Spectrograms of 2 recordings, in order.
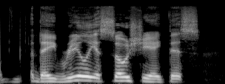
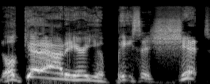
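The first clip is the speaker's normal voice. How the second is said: mock furious elders; 9 semitones higher than usual. Elders banishing the would-be artist, mock furious. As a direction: berate him like a disgraced heir. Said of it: "and they're so mad".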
